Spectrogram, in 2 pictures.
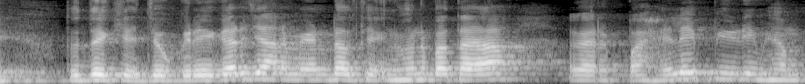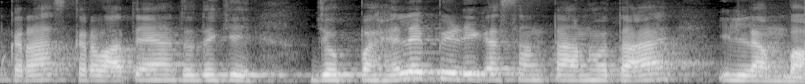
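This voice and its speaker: A man teaching a biology lesson at a board in a folksy, repeating key words back as questions. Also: a little high. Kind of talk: blackboard lesson.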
